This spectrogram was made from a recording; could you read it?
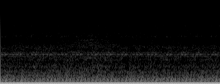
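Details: Renault Kangoo 1.5 dCi diesel, towed in not starting with a crankshaft-sensor code, after repair: even diesel clatter at steady idle with a faint constant whistle, no irregular knocking; runs smooth after repair.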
